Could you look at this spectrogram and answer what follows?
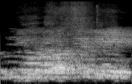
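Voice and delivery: drawn out, almost whispered; slow breathy model word. Shown as a demonstration. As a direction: breathe the word out slowly for the class. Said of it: "उसका उच्चारण यू हो रहा है". (धीमे, लगभग फुसफुसाकर बोला गया शब्द)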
